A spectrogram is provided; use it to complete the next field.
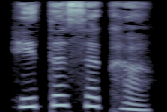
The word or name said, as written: ಹಿತಸಖ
